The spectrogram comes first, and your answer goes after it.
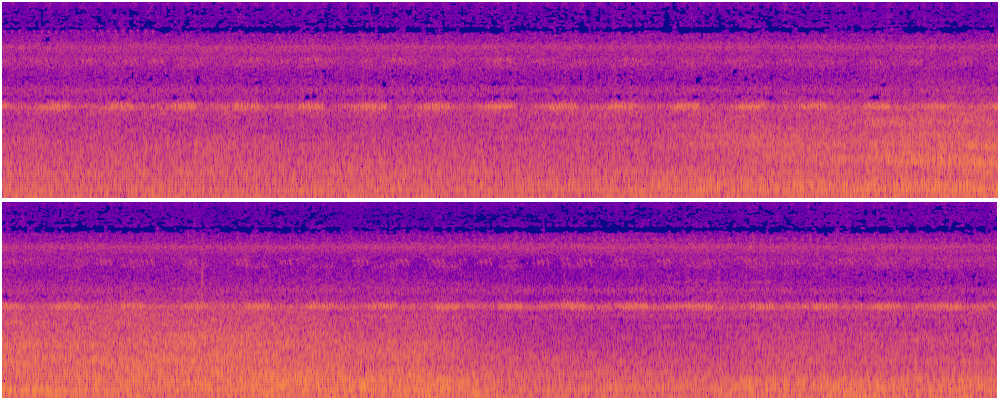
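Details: Crickets in the evening near a deck with decoration lights and a chihuahua puppy, chirping in a regular pulsed rhythm at mid pitch, about four pulses a second, while a passing engine-like rumble swells and fades midway.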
